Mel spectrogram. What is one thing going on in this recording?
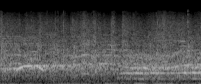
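A young man shouts excitedly.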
